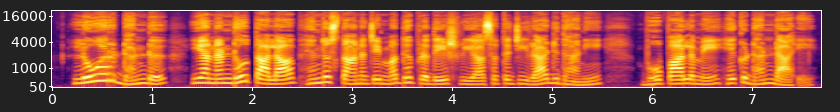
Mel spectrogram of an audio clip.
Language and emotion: Sindhi, neutral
